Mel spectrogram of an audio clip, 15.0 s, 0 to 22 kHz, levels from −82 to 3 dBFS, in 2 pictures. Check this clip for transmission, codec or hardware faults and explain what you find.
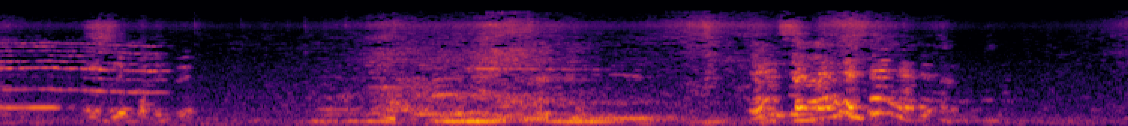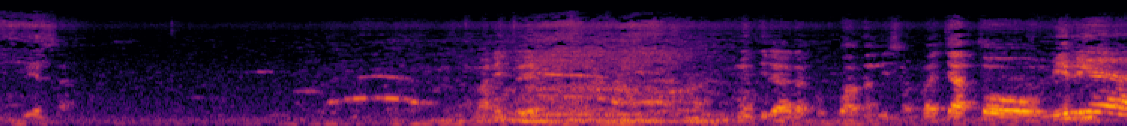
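A noise suppressor built for speech was left running on this non-speech audio, and it takes the wrong thing for noise.

Noise suppressor applied to music or sounds: throughout, the suppressor reads steady tones, ambience and decaying tails as background noise and pulls them down, with gain swinging by about 20 dB. Onsets pass while sustained parts sink, so the sound pumps and thins. A waveform shows the envelope breathing rather than holding level. On a spectrogram, sustained bands fade out behind each attack.

Sound cut by the noise suppressor: six stretches are turned down harder than the rest, at 1.11–2.39 s (about 12 dB), 4.36–5.0 s (about 8 dB), 6.22–7.63 s (about 13 dB), 7.83–9.75 s (about 13 dB), 12.91–13.12 s (about 9 dB) and 13.41–13.68 s (about 11 dB). Sustained or fading material there sinks or has its decay cut short. 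The waveform narrows, and the spectrogram shows those regions dimmed across the band.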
